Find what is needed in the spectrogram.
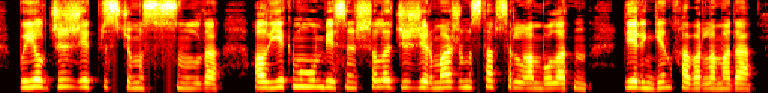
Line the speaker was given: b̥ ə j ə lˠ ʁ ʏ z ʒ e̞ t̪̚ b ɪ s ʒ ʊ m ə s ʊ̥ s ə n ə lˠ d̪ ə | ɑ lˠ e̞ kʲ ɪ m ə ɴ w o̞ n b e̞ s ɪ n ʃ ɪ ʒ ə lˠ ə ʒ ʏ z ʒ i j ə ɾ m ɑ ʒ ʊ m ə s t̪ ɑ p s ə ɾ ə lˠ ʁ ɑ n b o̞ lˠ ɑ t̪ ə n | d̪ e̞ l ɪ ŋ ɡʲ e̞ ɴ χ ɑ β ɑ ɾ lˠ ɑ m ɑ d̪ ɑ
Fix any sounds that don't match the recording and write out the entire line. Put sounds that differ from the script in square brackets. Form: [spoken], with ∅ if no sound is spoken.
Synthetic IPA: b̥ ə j ə lˠ [ʒ] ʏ z ʒ e̞ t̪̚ [p] ɪ s ʒ ʊ m ə s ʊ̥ s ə n ə lˠ d̪ ə | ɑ lˠ e̞ kʲ ɪ m ə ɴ w o̞ n b e̞ s ɪ n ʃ ɪ ʒ ə lˠ ə ʒ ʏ z ʒ i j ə ɾ m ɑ ʒ ʊ m ə s [t̪ʰ] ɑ p s ə ɾ ə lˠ ʁ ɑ n b o̞ lˠ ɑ t̪ ə n | d̪ e̞ l ɪ ŋ ɡʲ e̞ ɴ χ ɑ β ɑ ɾ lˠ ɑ m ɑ d̪ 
